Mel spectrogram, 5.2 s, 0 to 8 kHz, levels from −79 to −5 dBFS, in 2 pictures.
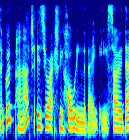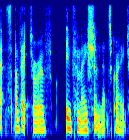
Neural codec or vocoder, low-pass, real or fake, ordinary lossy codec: codec, 16 kHz, 4 kbps, FreqCodec, larger model; 7.2 kHz; fake; MP3, 48 kbps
